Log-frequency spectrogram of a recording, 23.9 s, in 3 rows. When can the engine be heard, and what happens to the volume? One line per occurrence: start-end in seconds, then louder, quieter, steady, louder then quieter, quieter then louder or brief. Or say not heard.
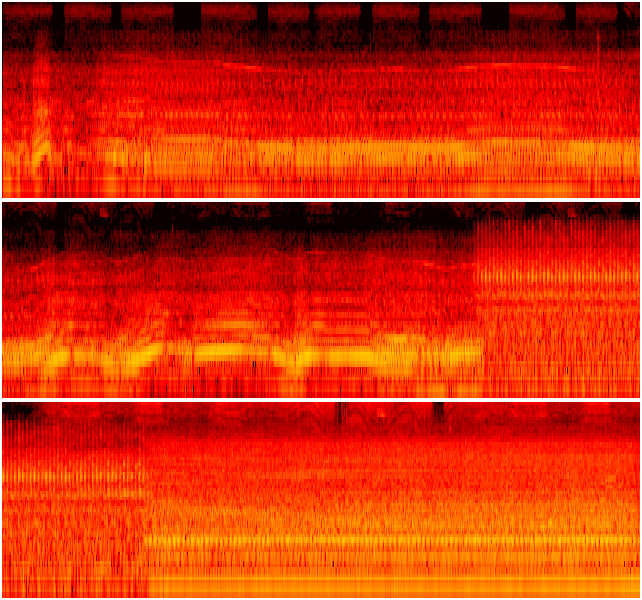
0.0-23.8 louder.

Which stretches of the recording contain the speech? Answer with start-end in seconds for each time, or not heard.
not heard.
